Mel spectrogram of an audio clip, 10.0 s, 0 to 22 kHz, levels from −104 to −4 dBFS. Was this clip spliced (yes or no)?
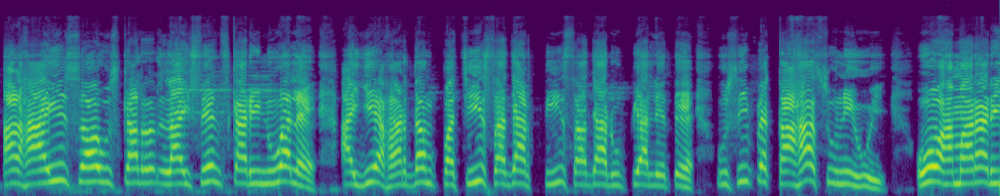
no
